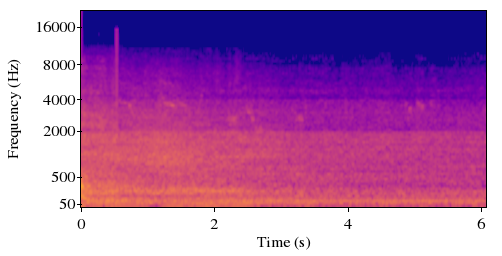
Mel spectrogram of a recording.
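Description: Steady riding noise of a motorcycle on the move: engine and wind rumble with no distinct events, easing gradually in level.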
